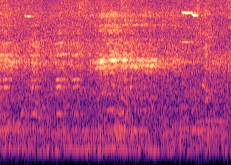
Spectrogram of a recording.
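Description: Street traffic noise on a wet road: vehicle engines running steadily close by.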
